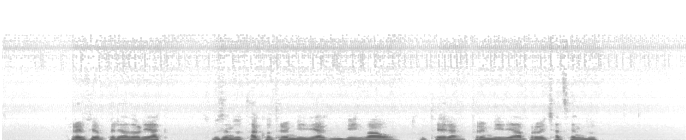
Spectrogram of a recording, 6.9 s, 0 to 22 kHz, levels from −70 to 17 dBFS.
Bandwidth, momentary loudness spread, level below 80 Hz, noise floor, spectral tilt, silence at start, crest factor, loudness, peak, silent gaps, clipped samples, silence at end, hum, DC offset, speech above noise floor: 17 kHz; 7 LU; -60 dBFS; -52 dBFS; -7.5 dB/octave; 0.7 s; 18 dB; -26 LUFS; -8 dBFS; none; under 0.1%; 0.85 s; none; under 0.1%; 27 dB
